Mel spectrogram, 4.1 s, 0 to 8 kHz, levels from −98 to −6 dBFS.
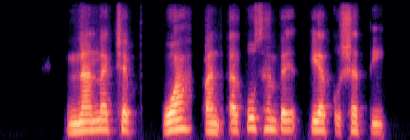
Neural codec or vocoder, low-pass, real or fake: codec, 16 kHz, 0.8 kbps, ZipCodec; 7.2 kHz; fake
